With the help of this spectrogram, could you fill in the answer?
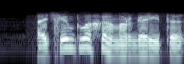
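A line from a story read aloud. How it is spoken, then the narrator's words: Timid question. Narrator (Russian): робко поинтересовался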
